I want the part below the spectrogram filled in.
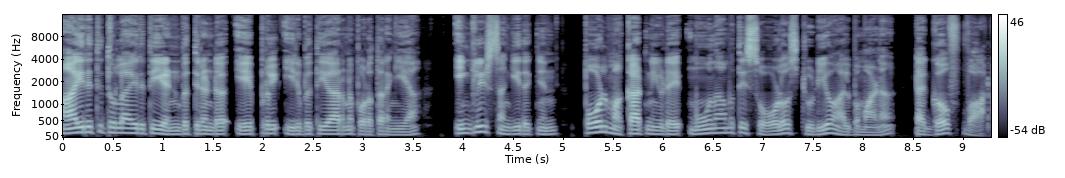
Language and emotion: Malayalam, neutral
